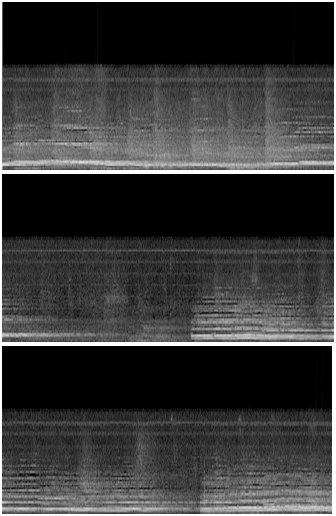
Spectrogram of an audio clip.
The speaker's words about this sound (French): entrons dans cette église Saint-Théodule à la belle réverbération et avec les sons de la répétition de la flûtiste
